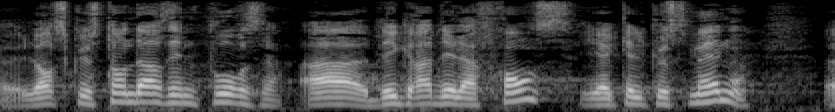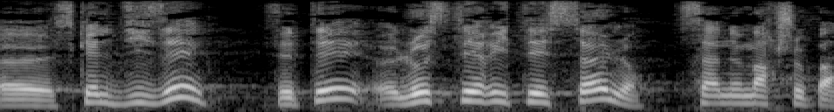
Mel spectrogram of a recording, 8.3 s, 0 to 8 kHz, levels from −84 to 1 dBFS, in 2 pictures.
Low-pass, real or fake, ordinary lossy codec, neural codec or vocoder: none; fake; none; codec, 16 kHz, 16 kbps, FreqCodec, larger model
